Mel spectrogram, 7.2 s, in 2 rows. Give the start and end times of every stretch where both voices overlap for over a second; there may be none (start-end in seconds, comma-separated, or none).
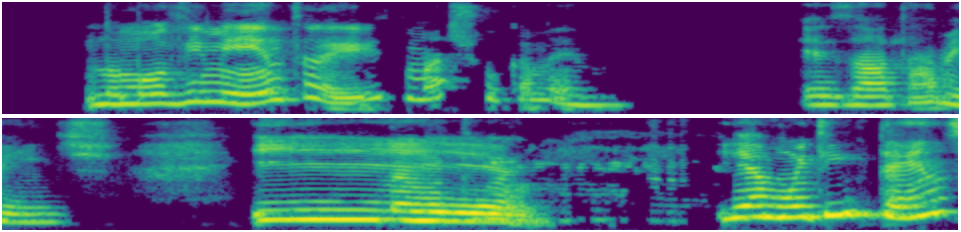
none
